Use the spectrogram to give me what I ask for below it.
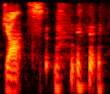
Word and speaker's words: JWT: So, uh, JSON web tokens, JWTs, pronounced jotss.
